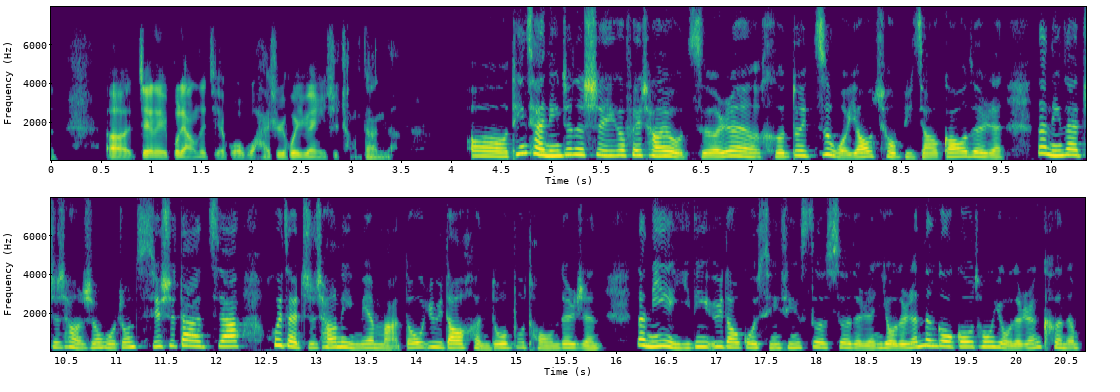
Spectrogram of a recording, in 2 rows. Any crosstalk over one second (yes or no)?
no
